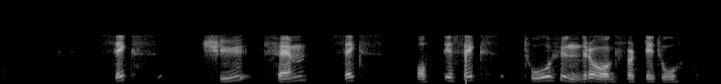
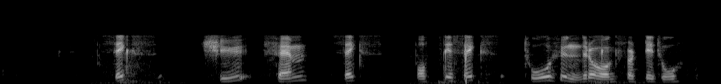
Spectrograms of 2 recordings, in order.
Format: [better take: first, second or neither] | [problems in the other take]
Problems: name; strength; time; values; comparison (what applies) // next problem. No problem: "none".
first | background sound (Raindrop); 13 dB below the speech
